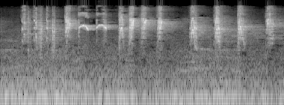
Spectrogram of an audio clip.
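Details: {'text': "Juvenile male Van Hasselt's sunbird, kept for training caged birds. A burst of high, jumbled twittering, then sharp chips at regular spacing, about three a second."}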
